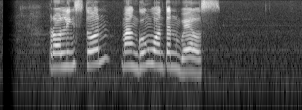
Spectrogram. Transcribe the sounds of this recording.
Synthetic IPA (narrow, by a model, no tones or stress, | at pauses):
roliŋst̪ɔnmaŋɡʊŋwɔnt̪ənwɛls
